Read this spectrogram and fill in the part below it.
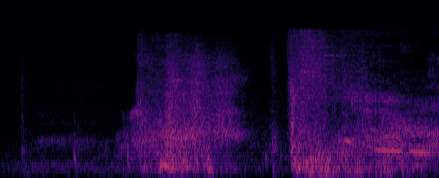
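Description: A heavy axe strikes with a loud crash.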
